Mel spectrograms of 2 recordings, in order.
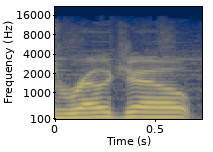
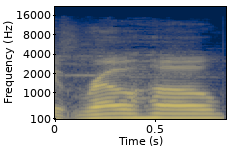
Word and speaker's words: Rojo: use Rojo, aka Rojo, which is the proper way to say it, people. Look it up. It's the right way to say it. Say Rojo in Spanish. Rojo. Rojo. Rojo. Everyone wants to call it Rojo. It's not Rojo.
